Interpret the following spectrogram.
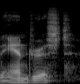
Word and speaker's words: Andrist: say your last name correctly yeah you did andrist I think so that's how I've always heard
